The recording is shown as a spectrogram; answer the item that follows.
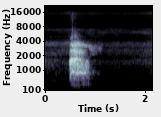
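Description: A single short, explosive burst of breath from a person, about half a second in, like a sneeze.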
